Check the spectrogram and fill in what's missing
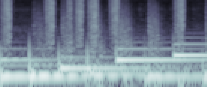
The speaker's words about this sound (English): There's our white noise.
